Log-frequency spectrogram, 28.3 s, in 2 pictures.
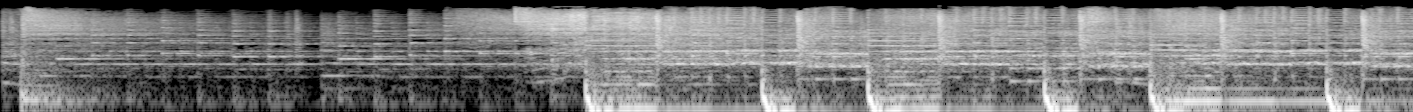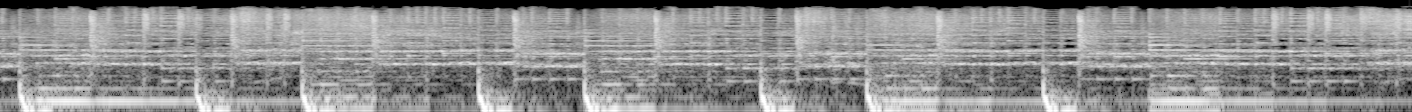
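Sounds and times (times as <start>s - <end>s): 
scary beat ringtone: 5.9s - 28.2s.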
